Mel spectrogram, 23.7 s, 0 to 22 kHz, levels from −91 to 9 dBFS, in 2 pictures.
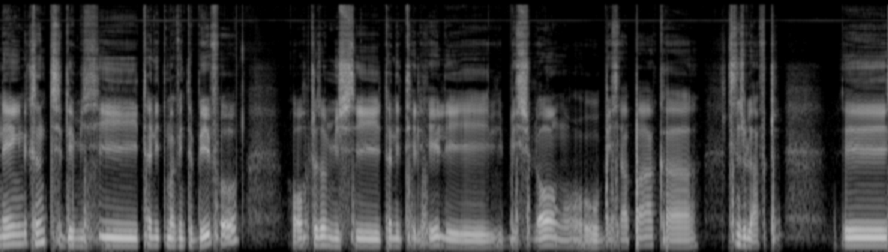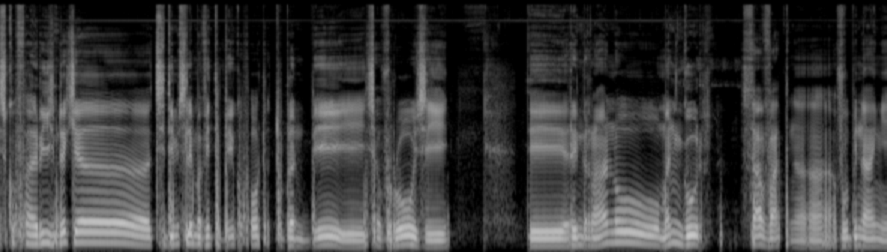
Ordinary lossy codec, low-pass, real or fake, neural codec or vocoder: none; none; real; none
